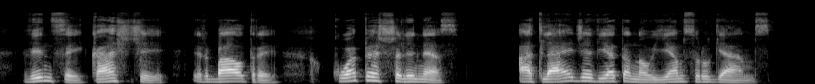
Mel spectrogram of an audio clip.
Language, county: Lithuanian, Vilnius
